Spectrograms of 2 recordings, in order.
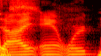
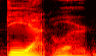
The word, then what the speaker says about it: Die Antwoord: Die Antwoord? – No, it's pronounced D Antwoord.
